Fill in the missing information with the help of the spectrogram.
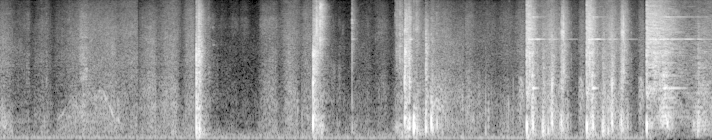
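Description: Small hatchet chopping kindling off a wooden log round: sharp wooden knocks, a few spaced about a second apart, then quicker strikes later on. A short rustle follows near the end.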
